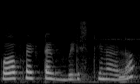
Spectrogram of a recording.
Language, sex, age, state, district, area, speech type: Kannada, female, 18-30, Karnataka, Tumkur, rural, spontaneous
